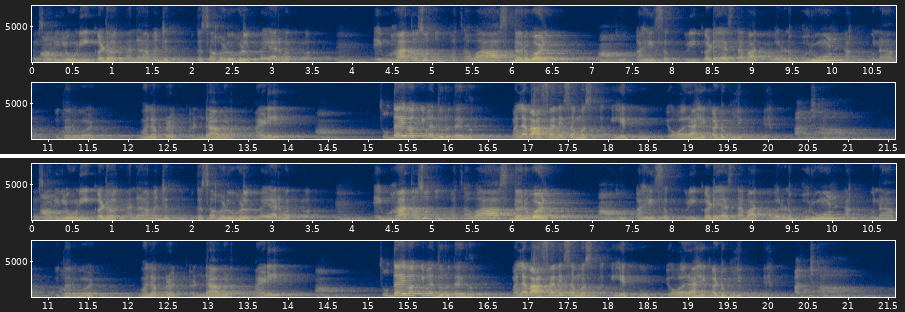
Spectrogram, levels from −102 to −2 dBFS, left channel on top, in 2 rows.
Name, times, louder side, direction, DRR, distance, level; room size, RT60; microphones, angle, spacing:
voice 1, 0.0-3.5 4.3-6.5 7.3-10.8 11.1-11.6 12.1-13.9 15.2-16.3 16.8-20.0, equal, 5° right, 6 dB, 0.4 m, -33 dB
voice 2, 20.3-21.0, right 1 dB, 80° right, -2 dB, 2.7 m, -44 dB
13.0 x 9.5 x 4.5 m, 2.1 s
head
